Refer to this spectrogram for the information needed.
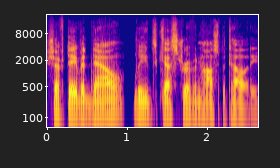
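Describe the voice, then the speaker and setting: An ordinary speaking voice with ordinary pitch variation moves at a moderate pace in a dry, close sound with no echo on a very clean recording with a silent background. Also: man. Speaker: podcast host. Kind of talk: podcast intro and interview talk.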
